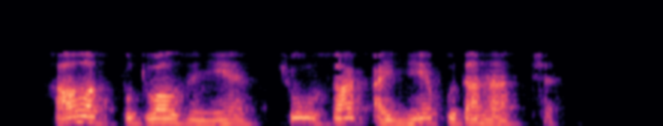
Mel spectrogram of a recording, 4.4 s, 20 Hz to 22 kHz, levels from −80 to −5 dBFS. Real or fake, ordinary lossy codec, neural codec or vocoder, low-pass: fake; AAC, 16 kbps; codec, 16 kHz, 4.8 kbps, FACodec; 7.2 kHz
